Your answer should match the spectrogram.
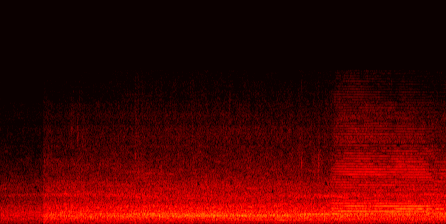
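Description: Crowd noise from a church congregation reacting to a punchline. It swells in about half a second in and then holds steady.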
